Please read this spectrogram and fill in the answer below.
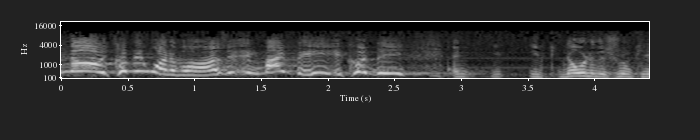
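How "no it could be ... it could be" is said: high, breathless hope; hopeful good angel. Acted. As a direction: insist it might be ours. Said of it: "the good angel's like".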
